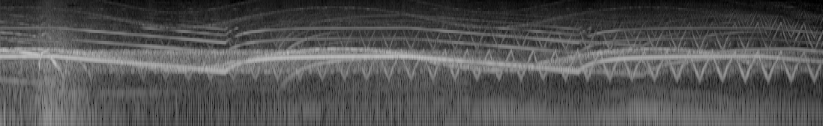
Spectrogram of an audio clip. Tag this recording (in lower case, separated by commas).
police car (siren)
